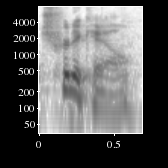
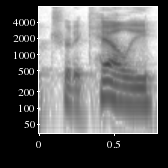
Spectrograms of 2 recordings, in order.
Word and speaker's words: triticale: wheat and rye that's called triticale or triticale or there's about 7 1700 other pronunciations of it we all know what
